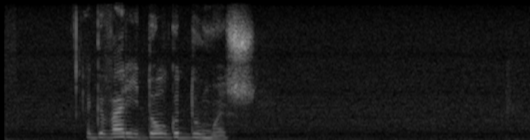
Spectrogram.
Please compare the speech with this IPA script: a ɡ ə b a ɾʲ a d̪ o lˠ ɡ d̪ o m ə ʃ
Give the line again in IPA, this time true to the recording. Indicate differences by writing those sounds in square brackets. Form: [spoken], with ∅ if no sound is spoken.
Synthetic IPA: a ɡ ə [v] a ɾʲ [i] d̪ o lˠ ɡ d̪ [u] m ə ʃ

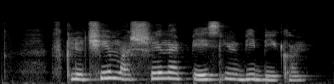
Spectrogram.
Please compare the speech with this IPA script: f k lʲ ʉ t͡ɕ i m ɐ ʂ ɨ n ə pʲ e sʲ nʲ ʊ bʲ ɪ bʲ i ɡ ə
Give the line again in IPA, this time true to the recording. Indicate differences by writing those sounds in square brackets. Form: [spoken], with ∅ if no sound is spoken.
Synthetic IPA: f k lʲ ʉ t͡ɕ i m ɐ ʂ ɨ n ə pʲ e sʲ nʲ ʊ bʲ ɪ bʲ i [k] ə

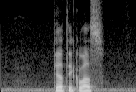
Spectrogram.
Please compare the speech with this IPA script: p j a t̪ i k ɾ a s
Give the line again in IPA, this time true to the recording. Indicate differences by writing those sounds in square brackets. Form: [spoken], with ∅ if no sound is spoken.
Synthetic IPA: p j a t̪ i k [l] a s

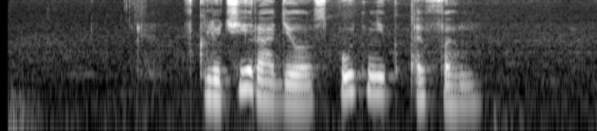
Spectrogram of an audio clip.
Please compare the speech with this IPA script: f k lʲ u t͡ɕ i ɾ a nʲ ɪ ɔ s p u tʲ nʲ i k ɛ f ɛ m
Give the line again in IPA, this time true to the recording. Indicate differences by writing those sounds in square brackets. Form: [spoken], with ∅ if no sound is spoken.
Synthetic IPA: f k lʲ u t͡ɕ i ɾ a [dʲ] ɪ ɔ s p u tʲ nʲ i k ɛ f ɛ m

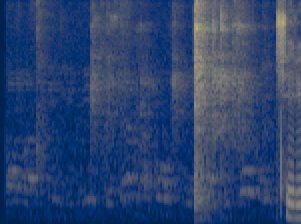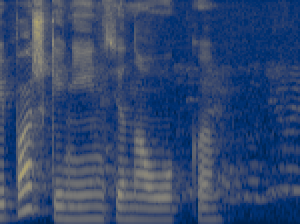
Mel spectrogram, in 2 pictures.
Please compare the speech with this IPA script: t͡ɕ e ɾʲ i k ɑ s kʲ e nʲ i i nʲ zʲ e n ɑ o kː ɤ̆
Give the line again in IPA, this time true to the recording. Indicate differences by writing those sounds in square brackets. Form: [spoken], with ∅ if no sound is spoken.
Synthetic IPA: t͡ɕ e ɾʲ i [p] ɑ [ʂ] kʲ e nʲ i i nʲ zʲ e n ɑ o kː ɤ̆

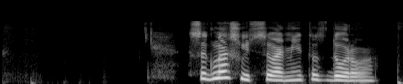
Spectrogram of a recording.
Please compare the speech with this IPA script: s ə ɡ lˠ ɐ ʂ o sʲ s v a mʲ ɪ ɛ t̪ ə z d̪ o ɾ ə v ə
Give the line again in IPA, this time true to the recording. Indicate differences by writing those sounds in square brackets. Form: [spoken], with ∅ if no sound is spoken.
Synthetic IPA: s ə ɡ lˠ [a] ʂ [u] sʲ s v a mʲ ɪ ɛ t̪ ə z d̪ o ɾ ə v ə

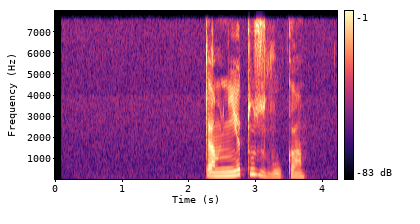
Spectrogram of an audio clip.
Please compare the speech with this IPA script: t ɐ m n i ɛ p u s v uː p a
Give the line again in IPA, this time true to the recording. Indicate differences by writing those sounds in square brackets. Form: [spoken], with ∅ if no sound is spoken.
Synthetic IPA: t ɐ m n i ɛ [t] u [z] v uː [k] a

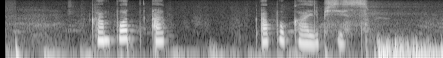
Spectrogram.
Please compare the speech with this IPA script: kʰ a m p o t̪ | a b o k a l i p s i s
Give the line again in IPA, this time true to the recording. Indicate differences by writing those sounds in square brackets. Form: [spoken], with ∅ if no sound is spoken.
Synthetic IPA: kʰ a m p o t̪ | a [p] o k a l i p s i s

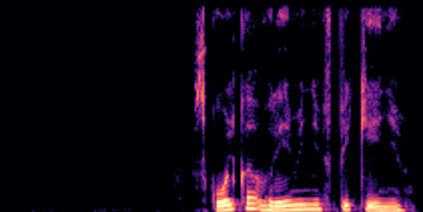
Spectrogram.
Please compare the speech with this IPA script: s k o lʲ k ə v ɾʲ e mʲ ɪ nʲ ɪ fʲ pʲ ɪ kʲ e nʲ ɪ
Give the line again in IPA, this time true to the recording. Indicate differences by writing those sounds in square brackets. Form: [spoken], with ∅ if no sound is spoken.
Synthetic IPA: s k o lʲ k ə v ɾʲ e mʲ ɪ nʲ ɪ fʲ pʲ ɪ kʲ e nʲ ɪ

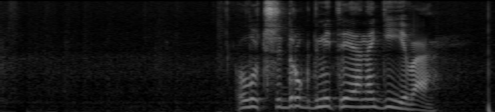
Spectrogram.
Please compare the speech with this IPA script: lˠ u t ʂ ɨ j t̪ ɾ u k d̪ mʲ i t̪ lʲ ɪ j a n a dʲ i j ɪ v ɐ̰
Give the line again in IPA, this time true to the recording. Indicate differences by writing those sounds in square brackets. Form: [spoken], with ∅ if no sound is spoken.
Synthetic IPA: lˠ u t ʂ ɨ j [d̪] ɾ u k d̪ mʲ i t̪ [ɾʲ] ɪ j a n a [ɡʲ] i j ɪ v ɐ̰

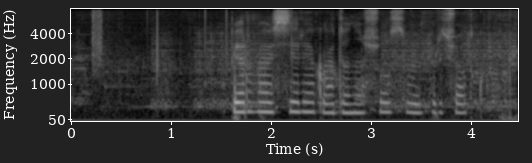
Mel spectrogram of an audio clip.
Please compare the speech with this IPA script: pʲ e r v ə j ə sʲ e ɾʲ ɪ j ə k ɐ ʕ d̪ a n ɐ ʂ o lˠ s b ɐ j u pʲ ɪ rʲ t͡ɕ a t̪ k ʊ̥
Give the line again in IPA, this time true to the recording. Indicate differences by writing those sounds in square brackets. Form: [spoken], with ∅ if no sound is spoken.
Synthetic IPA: pʲ e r v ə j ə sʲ e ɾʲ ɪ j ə k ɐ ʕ d̪ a n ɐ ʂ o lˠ s [v] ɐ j u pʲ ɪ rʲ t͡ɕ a t̪ k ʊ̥

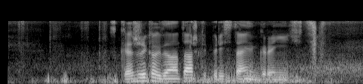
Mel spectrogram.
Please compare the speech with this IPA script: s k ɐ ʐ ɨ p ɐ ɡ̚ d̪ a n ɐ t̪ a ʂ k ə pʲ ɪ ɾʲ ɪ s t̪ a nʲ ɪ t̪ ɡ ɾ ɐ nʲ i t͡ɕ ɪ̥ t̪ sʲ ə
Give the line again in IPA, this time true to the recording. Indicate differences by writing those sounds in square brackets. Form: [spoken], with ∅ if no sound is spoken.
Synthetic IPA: s k ɐ ʐ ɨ [k] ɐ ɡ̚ d̪ a n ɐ t̪ a ʂ k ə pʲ ɪ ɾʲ ɪ s t̪ a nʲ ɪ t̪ ɡ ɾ ɐ nʲ i t͡ɕ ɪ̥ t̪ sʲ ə

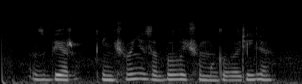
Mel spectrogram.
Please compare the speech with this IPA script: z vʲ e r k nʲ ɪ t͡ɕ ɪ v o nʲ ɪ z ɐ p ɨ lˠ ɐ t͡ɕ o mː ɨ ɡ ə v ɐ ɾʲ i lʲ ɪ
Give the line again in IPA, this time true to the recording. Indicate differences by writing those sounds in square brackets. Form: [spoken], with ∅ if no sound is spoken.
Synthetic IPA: z [bʲ] e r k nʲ ɪ t͡ɕ ɪ v o nʲ ɪ z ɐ [b] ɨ lˠ ɐ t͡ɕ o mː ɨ ɡ ə v ɐ ɾʲ i lʲ ɪ

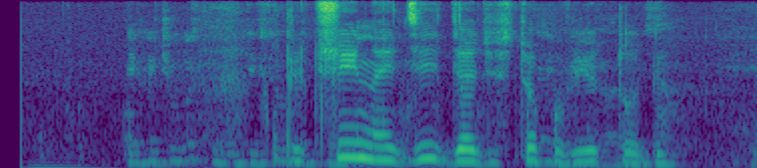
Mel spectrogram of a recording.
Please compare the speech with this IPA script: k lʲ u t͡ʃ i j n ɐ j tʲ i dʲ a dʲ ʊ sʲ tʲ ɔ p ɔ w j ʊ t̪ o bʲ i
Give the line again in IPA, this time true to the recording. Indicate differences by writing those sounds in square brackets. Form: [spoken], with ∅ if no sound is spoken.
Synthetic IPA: k lʲ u t͡ʃ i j n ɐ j [dʲ] i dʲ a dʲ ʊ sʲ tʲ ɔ p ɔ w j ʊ t̪ [u] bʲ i

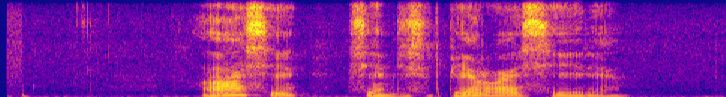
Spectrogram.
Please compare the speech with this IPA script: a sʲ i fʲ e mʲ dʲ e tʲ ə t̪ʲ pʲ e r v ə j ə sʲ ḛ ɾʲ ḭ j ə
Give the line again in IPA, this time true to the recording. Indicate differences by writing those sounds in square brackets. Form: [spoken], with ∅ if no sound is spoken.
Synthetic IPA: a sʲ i [sʲ] e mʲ dʲ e [sʲ] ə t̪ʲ pʲ e r v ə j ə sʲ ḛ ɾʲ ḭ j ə

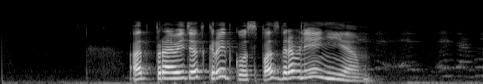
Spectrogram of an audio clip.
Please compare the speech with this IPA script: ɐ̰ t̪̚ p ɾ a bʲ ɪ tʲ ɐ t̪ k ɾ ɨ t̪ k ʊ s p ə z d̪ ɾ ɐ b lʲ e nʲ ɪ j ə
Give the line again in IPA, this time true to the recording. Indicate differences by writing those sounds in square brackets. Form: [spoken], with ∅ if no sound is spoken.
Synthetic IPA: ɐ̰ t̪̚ p ɾ a [vʲ] ɪ tʲ ɐ t̪ k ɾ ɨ t̪ k ʊ s p ə z d̪ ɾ ɐ [v] lʲ e nʲ ɪ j ə

